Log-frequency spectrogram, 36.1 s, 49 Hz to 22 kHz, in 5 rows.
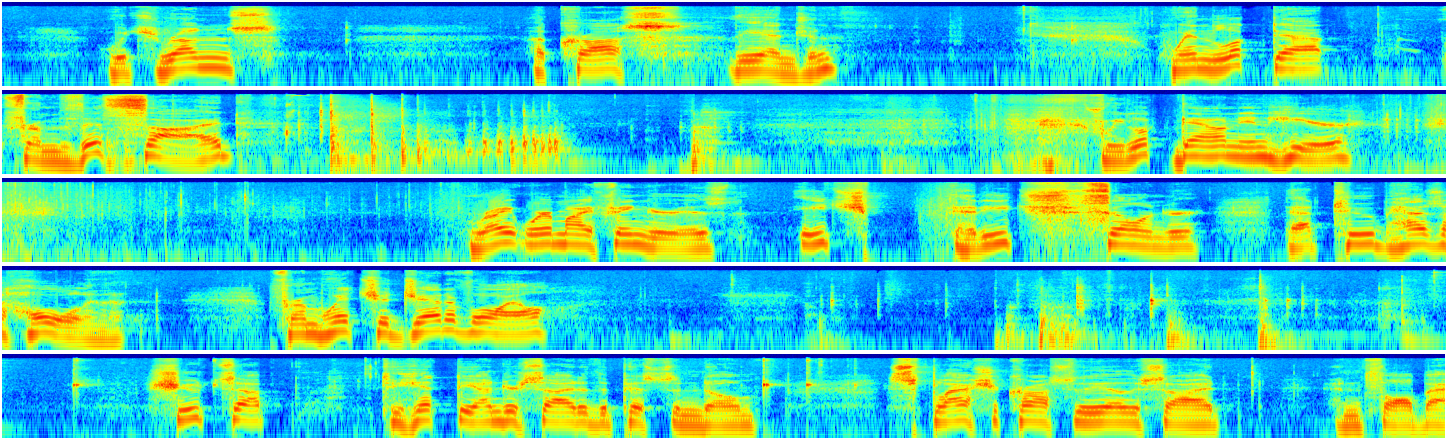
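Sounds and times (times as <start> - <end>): engine block thumping on wooden bench: 8.7 - 10.9.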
